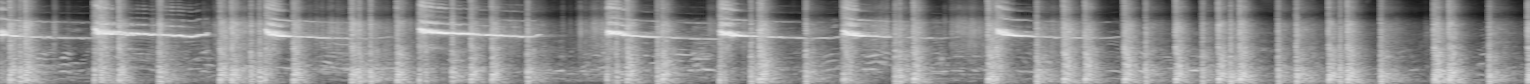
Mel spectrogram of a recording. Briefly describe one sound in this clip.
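Fireworks burst with loud, sharp bangs and crackles in quick succession.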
